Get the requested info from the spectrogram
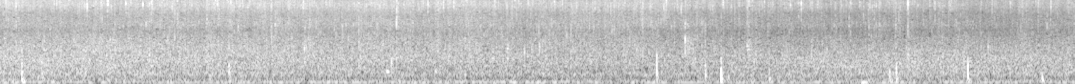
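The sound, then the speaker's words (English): Steady rain hisses evenly in a garden, with scattered louder drops ticking on leaves or hard surfaces. Soft and continuous, with no voices. “I wouldn't get a drop of rain on me.”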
